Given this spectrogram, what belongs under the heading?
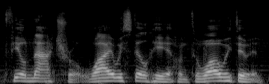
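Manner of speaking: ordinary delivery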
